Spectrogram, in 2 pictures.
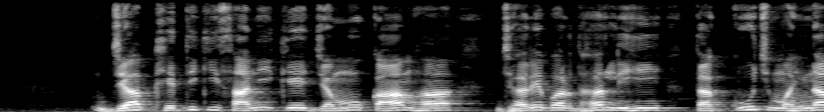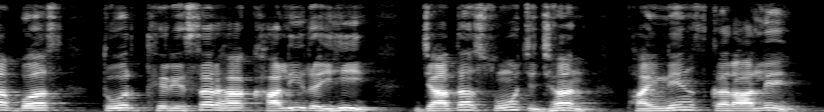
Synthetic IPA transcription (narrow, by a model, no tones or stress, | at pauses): d͡ʒəb̚kʰeːt̪ikɪsaːniked͡ʒəmːokaːmɦə̃d͡ʒʱəɾebəɾd̪ʱəɾliɦit̪əkʊt͡ʃʰməɦinabəs | t̪oːɾt̪ʰeːɾeːsəɾɦə̃kʰaːliɾəɦiɦi | d͡ʒjaːd̪asõːt͡ʃd͡ʒʱənpʰaːɪnẽːnskəɾaːleː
